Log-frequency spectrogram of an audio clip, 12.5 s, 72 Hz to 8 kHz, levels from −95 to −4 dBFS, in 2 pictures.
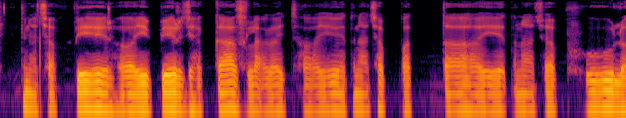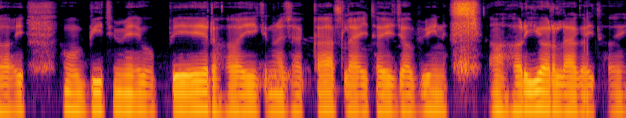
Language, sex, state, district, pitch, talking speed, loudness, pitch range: Bajjika, male, Bihar, Vaishali, 95 Hz, 135 wpm, -25 LUFS, 95-100 Hz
